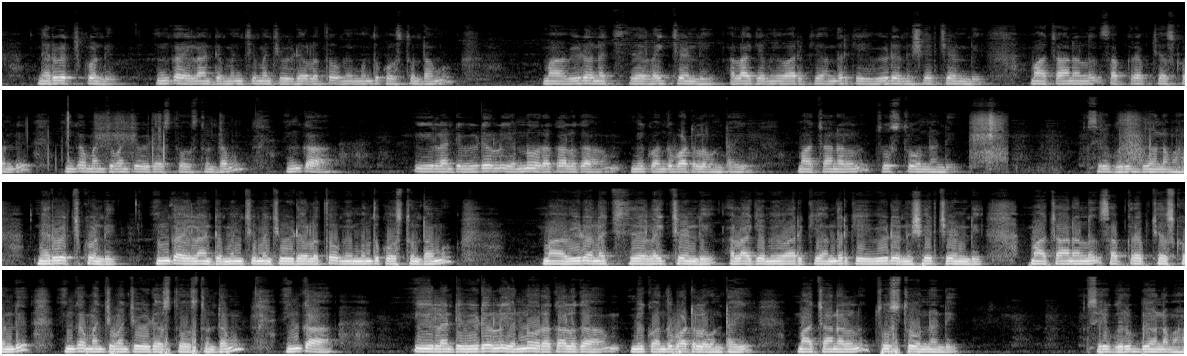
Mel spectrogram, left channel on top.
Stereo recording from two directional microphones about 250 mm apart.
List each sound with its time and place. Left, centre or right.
0.3 s a man's voice: right
22.6 s a man's voice: right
